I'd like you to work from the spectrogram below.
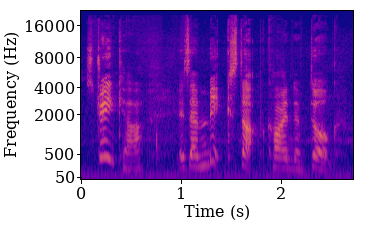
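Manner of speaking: ordinary delivery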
